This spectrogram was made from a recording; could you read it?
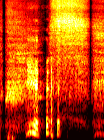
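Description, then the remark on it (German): Breathy puffs of air from a person breathing hit a microphone: a longer exhale, then a couple of short sniffing breaths, loud and noisy with no talking. “Olaf sagte, man hört mich immer atmen”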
